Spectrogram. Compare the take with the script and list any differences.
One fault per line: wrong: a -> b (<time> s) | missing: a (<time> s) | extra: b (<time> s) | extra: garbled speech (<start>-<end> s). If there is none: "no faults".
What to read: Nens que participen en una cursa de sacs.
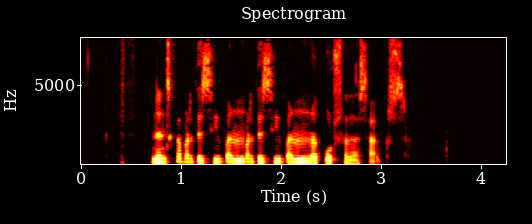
extra: participen (1.7 s)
